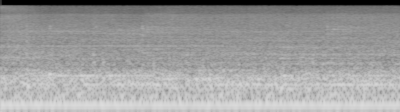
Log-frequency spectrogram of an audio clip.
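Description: Iveco truck's diesel engine running steadily under way, heard from inside the cab as a constant low hum with road noise.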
